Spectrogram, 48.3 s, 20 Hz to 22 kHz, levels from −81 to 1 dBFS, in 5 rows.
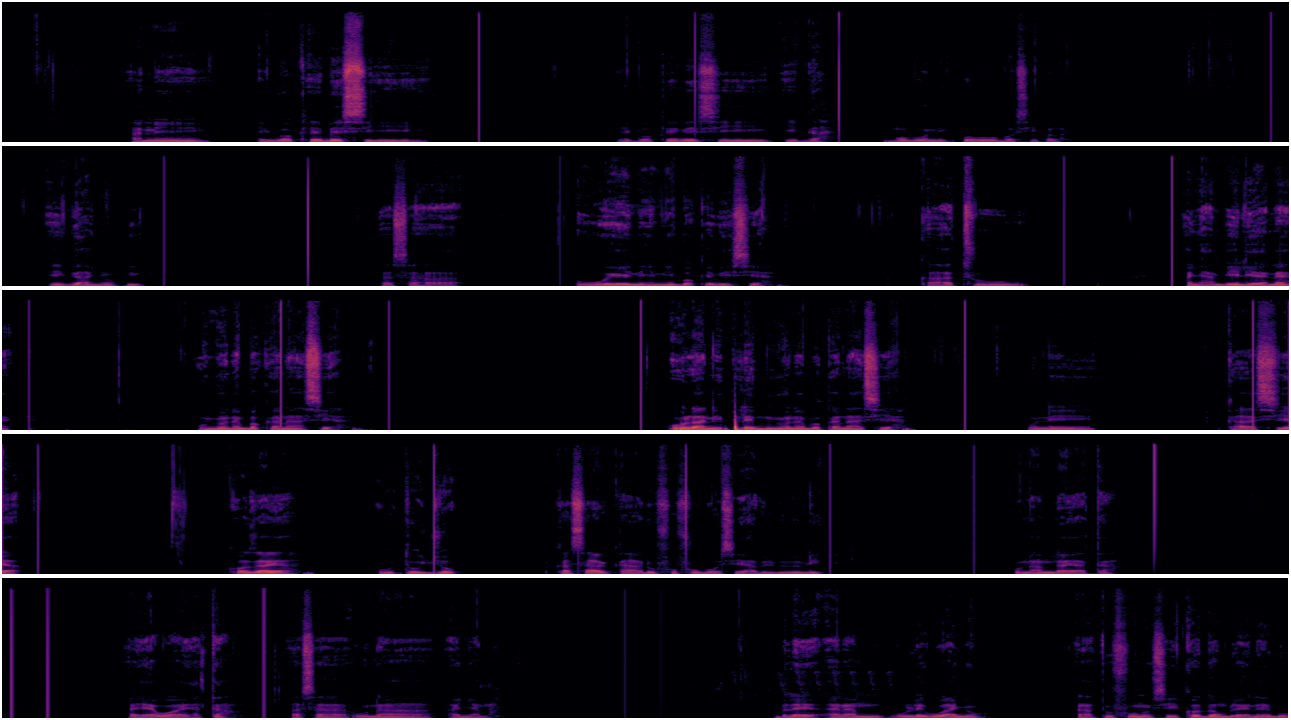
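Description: From 0.33 s to 48.13 s, word clock ticks recur roughly every 0.3 s, around two hundred sharp clicks. The receiving clock runs about 70 ppm off the sender's, apparently slipping one sample per tick. A spectrogram shows evenly spaced thin vertical lines, and the waveform shows tiny single-sample steps.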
